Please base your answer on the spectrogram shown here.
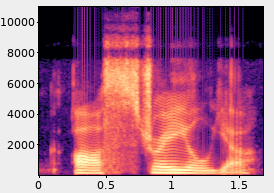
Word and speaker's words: Australia: oh ooh combination owner australia australia we don't separate the i and the a here and the adjective australian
